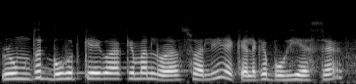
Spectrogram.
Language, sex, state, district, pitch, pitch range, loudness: Assamese, female, Assam, Sonitpur, 255 Hz, 220-265 Hz, -13 LUFS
